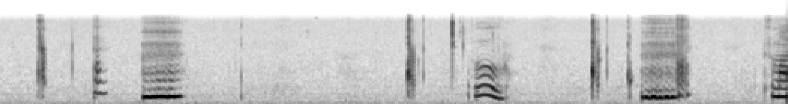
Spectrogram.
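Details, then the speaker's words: Baby with hiccups: brief sharp catches in the infant's breathing between short vocal sounds. "Somebody got the hiccups."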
